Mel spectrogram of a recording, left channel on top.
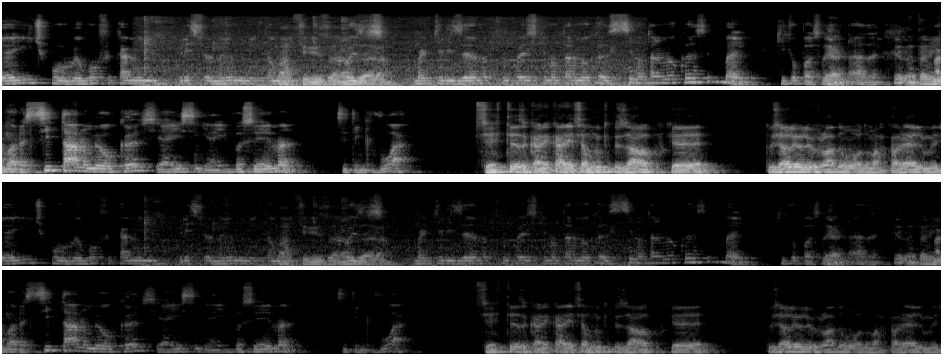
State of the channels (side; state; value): right; quieter; 14.3 dB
